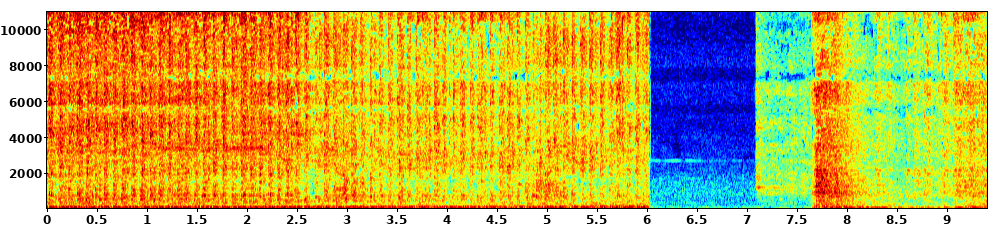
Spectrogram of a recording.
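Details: LS-swapped Chevy C10 just after first start, untuned, unknown cam; deep loping idle with uneven chop around three to four pulses a second; lumpy cam idle.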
